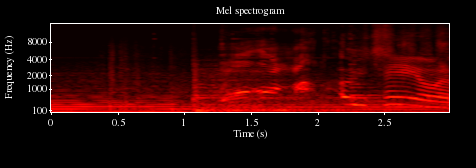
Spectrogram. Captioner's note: groaning; sighs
